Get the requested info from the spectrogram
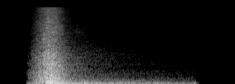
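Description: A whoosh sound effect: a sudden swell about half a second in that fades away over the next second and a half, then cuts off abruptly.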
